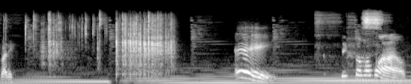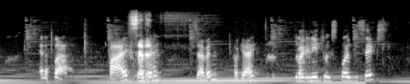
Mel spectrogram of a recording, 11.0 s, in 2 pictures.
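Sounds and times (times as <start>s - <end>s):
speech: 0.0s - 0.4s, 3.1s - 3.8s, 4.5s - 10.7s
dice clattering across a hard surface: 0.3s - 2.4s.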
